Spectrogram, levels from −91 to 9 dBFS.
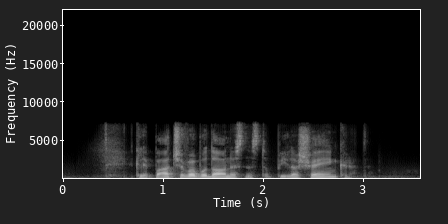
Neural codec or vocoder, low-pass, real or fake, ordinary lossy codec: codec, 16 kHz, 1 kbps, X-Codec, HuBERT features, trained on LibriSpeech; 7.2 kHz; fake; none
